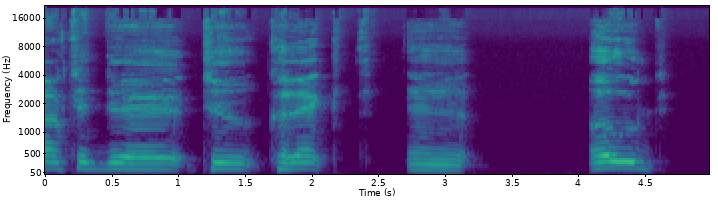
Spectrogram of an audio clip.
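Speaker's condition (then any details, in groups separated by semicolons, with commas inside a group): Cerebral palsy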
